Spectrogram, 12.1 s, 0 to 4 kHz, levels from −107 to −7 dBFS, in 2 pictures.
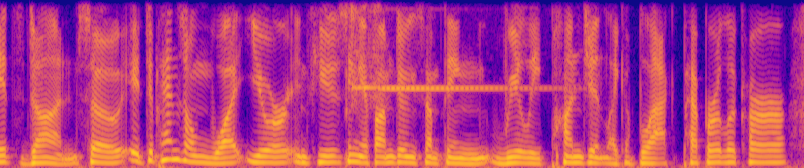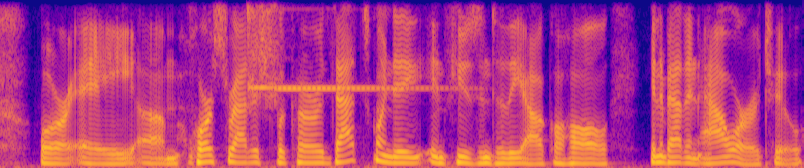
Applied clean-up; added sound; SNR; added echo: none; Bicycle bell; 13 dB; none.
